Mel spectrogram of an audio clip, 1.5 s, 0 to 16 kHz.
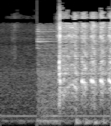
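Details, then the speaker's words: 34-year-old, never-used Sabb M4 diesel after its lift pump was replaced with an electric one and its mechanical injection pump rebuilt; a brief crank, then it catches into even firing pulses and picks up speed; clean start. "there you have it after a long and challenging Journey the engine is finally running smoothly"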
